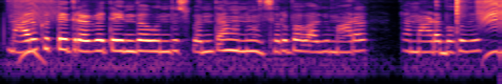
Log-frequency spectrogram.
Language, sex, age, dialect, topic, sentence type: Kannada, female, 18-24, Central, banking, statement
